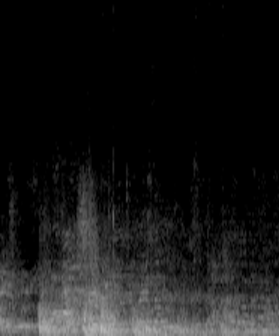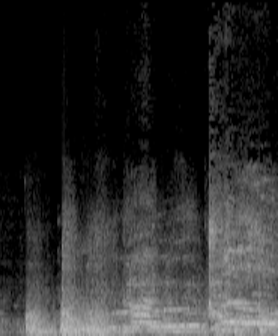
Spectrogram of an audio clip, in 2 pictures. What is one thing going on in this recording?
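A small crowd cheers and shouts nearby, indoors.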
